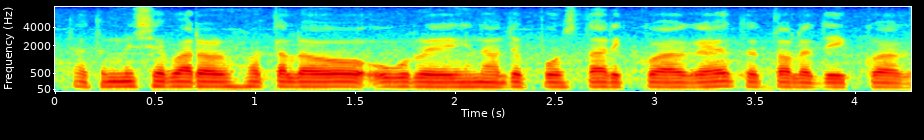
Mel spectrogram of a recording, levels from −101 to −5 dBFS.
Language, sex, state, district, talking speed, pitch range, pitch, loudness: Chakma, male, Tripura, Dhalai, 225 wpm, 110-120 Hz, 115 Hz, -16 LUFS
